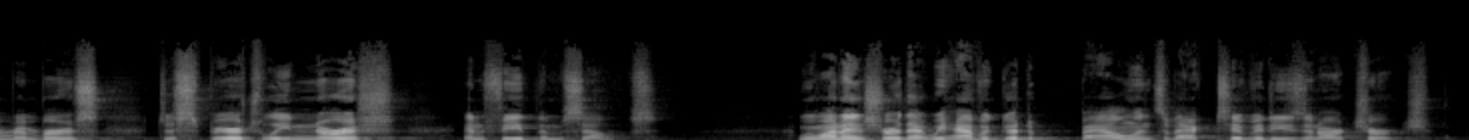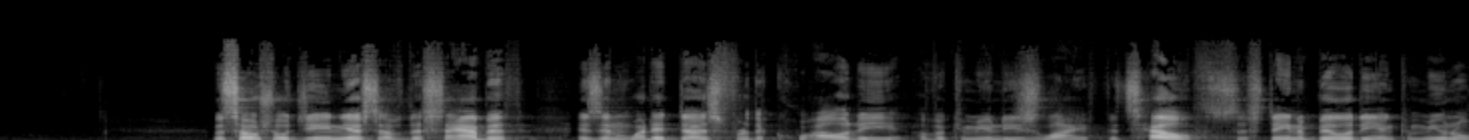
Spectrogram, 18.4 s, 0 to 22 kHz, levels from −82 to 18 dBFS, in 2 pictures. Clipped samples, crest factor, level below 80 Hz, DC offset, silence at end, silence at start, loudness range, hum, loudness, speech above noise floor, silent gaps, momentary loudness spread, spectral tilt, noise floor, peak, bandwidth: under 0.1%; 24 dB; -76 dBFS; under 0.1%; 0 s; 0 s; 7 LU; none; -24 LUFS; 48 dB; none; 17 LU; -3 dB/octave; -73 dBFS; -2 dBFS; 16 kHz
